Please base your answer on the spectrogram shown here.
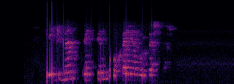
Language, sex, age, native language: Icelandic, female, 60-69, Icelandic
